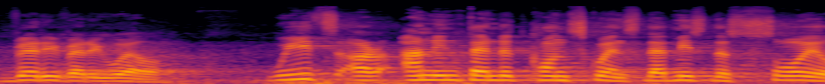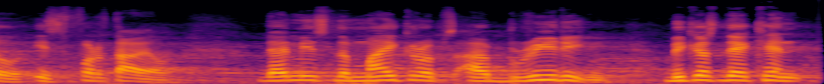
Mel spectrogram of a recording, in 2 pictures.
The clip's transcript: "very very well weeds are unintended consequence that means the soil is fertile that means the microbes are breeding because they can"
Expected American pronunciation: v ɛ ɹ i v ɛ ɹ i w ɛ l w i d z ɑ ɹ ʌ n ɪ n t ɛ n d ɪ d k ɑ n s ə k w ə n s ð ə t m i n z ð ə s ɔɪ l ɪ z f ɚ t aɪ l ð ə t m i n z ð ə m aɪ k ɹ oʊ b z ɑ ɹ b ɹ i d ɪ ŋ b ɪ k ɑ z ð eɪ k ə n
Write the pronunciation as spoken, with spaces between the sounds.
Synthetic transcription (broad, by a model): v ɛ ɹ i v ɛ ɹ i w ɛ l w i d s ɑ ɹ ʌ n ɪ n t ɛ n d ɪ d k ɑ n s ə k w ə n s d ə t m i n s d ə s ɔɪ l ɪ s f ɚ t aɪ l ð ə t m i n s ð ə m aɪ k ɹ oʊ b s ɑ ɹ b ɹ i d ɪ ŋ b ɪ k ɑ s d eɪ k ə n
